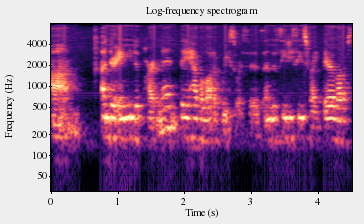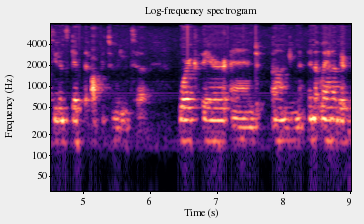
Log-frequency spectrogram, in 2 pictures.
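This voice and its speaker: A woman's voice: deep voice, mellow. A young woman from Ethiopia, a graduate student, introducing herself informally and a little hesitantly, restarting phrases. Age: young adult. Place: echoey room, away from the mic. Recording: distant, echoey, muffled, noisy room.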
